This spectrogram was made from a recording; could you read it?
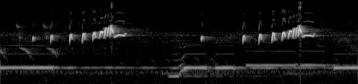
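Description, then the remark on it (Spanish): A passerine songbird sings two bright, rapid runs of chirps that speed up and rise toward the end of each phrase, clear, with a faint steady hum underneath. “Es importante que no confundamos esta ave con el famoso petirrojo.”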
